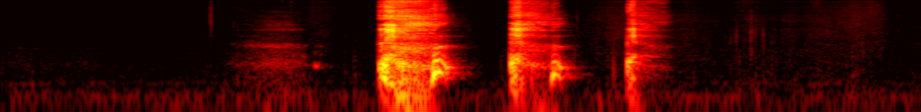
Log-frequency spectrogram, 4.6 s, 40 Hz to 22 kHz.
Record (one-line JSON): {"three_cough_length": "4.6 s", "three_cough_amplitude": 11093, "three_cough_signal_mean_std_ratio": 0.27, "survey_phase": "beta (2021-08-13 to 2022-03-07)", "age": "18-44", "gender": "Female", "wearing_mask": "No", "symptom_cough_any": true, "symptom_new_continuous_cough": true, "symptom_shortness_of_breath": true, "symptom_sore_throat": true, "symptom_fatigue": true, "symptom_fever_high_temperature": true, "symptom_headache": true, "symptom_onset": "2 days", "smoker_status": "Ex-smoker", "respiratory_condition_asthma": true, "respiratory_condition_other": false, "recruitment_source": "Test and Trace", "submission_delay": "1 day", "covid_test_result": "Positive", "covid_test_method": "RT-qPCR", "covid_ct_value": 23.1, "covid_ct_gene": "N gene"}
